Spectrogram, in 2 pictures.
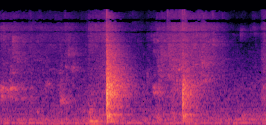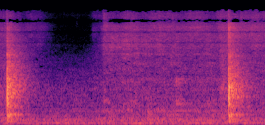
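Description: Kitchen work with water and dishes: four short splashing, clattering noises, three close together in the first few seconds and one near the end, each dying away quickly.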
